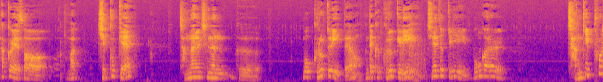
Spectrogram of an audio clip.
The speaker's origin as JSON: {"language": "Korean", "country": "South Korea", "tie": "born or raised there", "moved": "yes", "lives_now": "London, United Kingdom", "said": "저희가 한국에서 학창 시절을 보냈던 사람 입장에서는 상상도 못할 일이죠."}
